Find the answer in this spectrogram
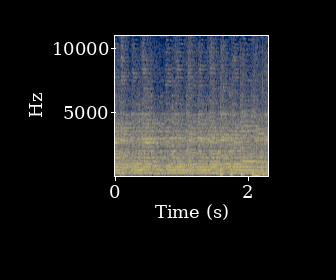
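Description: Electric guitar playing a delta blues part on a studio recording. A steady low bass-and-drum beat comes in near the end.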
